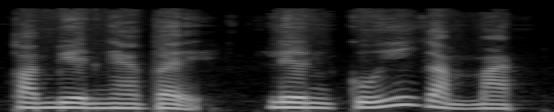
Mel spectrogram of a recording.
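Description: A woman narrating a romance story aloud in a calm, steady storytelling manner. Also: fairly low pitch, normal speed, dry recording. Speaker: audiobook narrator.

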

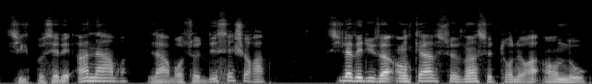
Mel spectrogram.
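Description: A man's voice: lively intonation, normal speed, darkish tone, dry recording, lightly acted. A man voicing a mocking old male ranter. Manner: declaiming, booming laughter. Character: boisterous sarcastic old male painter, mocking. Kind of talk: audiobook character reading.

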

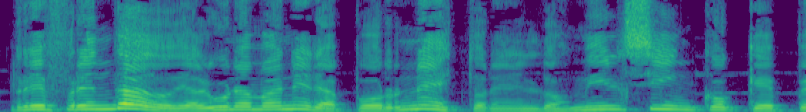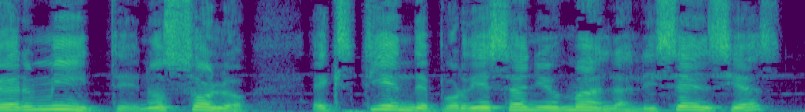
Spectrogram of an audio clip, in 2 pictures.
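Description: This host's high, slightly mellow voice is expressive, measured in pace, and has hardly any pauses. Speaking Argentine Spanish on the radio, he teases his co-host and lectures at length on politics, keeping the banter provocative, argumentative and opinionated.

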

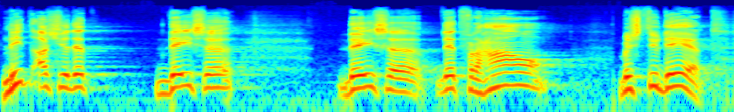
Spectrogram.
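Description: A man giving a preaching Bible study talk, reading slowly and deliberately with emphatic restarts. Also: high-pitched, gravelly, sharp tone. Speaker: Bible teacher.

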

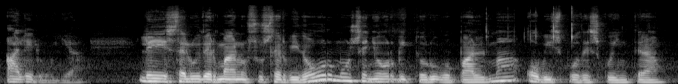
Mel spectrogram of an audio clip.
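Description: An older man, a bishop, opening a prayerful scripture reflection in a devout, measured preaching manner. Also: medium pitch, expressive, a little mellow, husky.

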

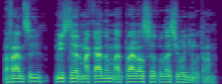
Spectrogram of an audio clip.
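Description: A man's voice: low-pitched, a little fast, gravelly, a bit bright, no room sound, studio quality. A man voicing a grave, worried senior statesman in an audiobook, formal and solemn.

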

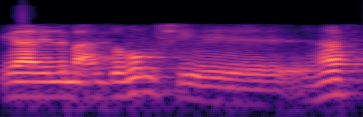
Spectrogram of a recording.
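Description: A man with an Egyptian accent giving a colloquial religious lecture, animated, asking the audience rhetorical questions and answering them himself. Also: medium pitch, racing, phone-quality sound. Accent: Egyptian Arabic. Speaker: preacher giving Quran commentary.

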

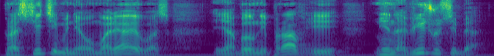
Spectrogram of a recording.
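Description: Man reading as a condescending official, measured, lecturing, ironic, audiobook. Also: low voice, sing-song, a bit bright, exaggerated voice. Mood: flustered.

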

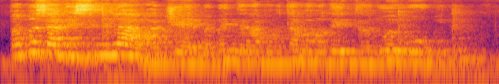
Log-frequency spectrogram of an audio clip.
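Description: With a high pitch, big pitch swings, and moderate pace, an actor performs as a lonely old peasant man musing to the moon. The theatrical monologue is wistful and rambling, recorded from a distance on a theatre stage with reverb and faint noise.

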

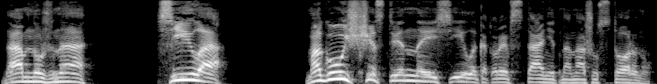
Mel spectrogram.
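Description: Casting: a shrill, gravelly, scheming dwarf for an audiobook, read by a man; huskiness and a dull recording. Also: expressive, slow pace, heavily acted. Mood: sneering. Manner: sneering, rising to shrill shouts. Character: bitter scheming male dwarf, sharp-tongued, defiant.

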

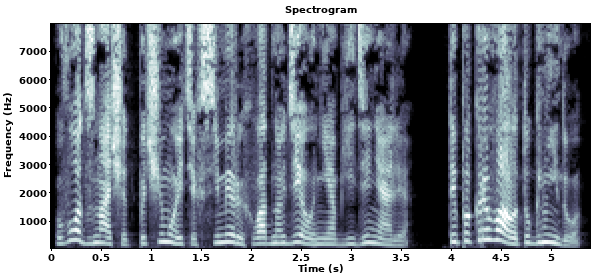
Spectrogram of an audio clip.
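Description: A woman reading an audiobook, voicing a trapped young male police detective who shouts urgently for help. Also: on the high side, lively intonation, moderate pace, no echo, studio quality. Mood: furious.

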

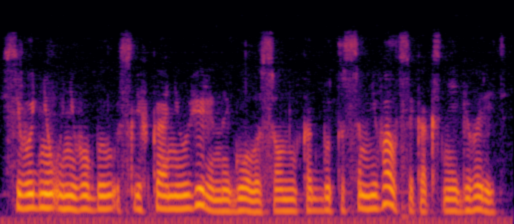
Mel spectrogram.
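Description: A man reading a crime novel aloud as an audiobook narrator, steady and even. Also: on the high side, fairly quick, no echo. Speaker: audiobook reader. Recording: slightly dull dry recording.

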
